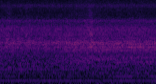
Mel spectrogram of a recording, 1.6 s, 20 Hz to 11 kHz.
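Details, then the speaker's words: New Teknatool Comet II midi lathe after its 30 to 45 minute brush break-in: low, even hum with a faint steady whistle and no knocks or grinding; motor now dead quiet compared with its whiny start. "And at this point, man, it's dead quiet. It just kind of makes a little whistle."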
